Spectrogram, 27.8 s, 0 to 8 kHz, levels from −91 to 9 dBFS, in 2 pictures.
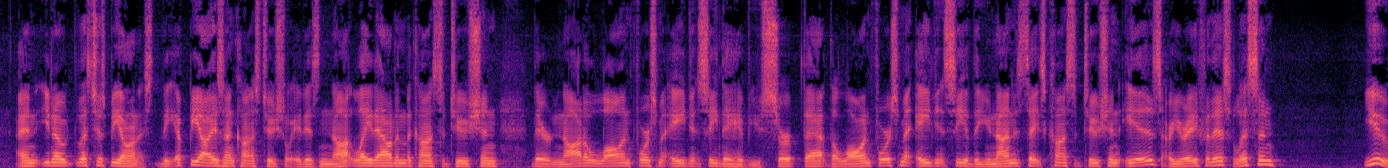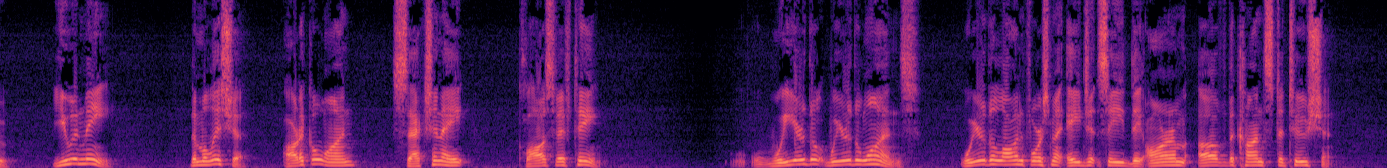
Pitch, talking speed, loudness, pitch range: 135 Hz, 160 wpm, -19 LUFS, 115-155 Hz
